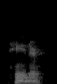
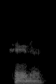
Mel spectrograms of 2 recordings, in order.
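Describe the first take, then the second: First: The T disappears after the N. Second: The same.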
